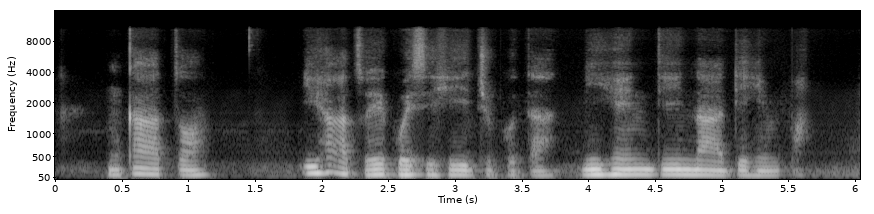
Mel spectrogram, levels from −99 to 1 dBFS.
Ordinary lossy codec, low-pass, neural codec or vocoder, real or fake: AAC, 64 kbps; 10.8 kHz; codec, 24 kHz, 0.9 kbps, DualCodec; fake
